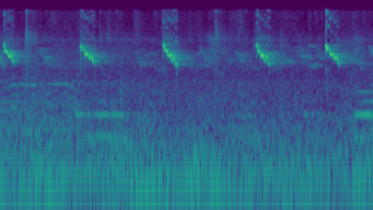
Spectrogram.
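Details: Lemon-bellied white-eye, Lombok, master song for training other birds: five clear, high downslurred chirps, each a short falling whistle, repeated roughly every second over a quiet, low background.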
